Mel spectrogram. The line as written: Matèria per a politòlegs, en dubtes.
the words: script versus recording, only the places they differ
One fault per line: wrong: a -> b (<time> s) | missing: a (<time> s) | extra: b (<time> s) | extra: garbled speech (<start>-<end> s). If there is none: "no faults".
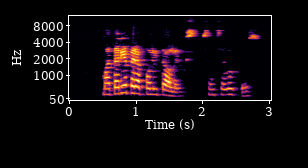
wrong: en -> sense (2.1 s)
